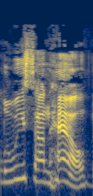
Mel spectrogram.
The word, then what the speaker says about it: Luis Angel: But Luis Angel, there we go.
